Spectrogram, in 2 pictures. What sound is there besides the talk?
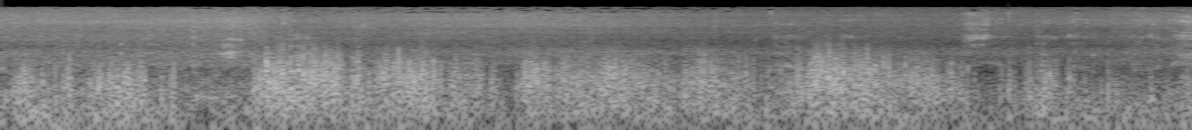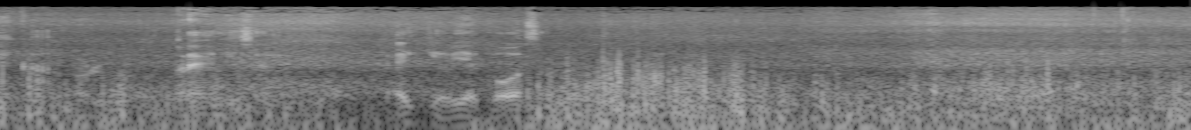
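ocean waves and wind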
